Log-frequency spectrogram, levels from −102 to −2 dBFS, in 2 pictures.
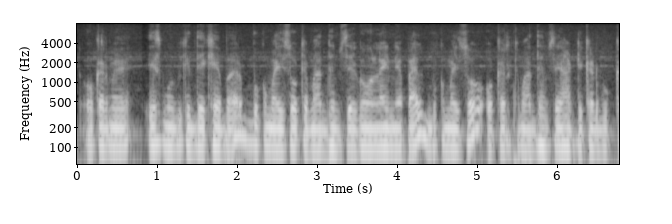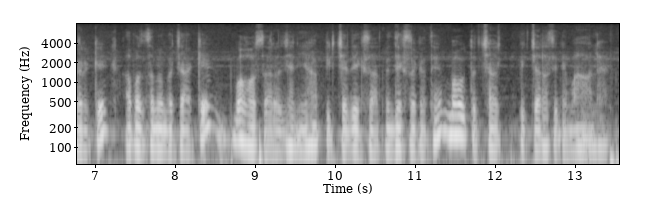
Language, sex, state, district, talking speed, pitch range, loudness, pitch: Chhattisgarhi, male, Chhattisgarh, Sarguja, 220 wpm, 95-100 Hz, -22 LUFS, 95 Hz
